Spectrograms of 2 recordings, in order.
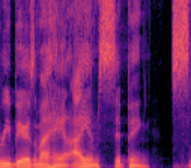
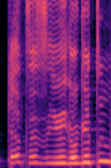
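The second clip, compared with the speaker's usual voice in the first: high laughing jab; laughing tease; 4 dB quieter than usual. Real, not acted. Laughing while teasing big bro about one drink.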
